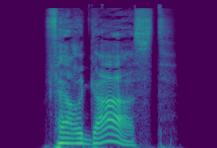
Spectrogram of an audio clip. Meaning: second-person singular/plural preterite of vergessen
- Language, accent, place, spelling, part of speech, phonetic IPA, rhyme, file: German, Germany, Berlin, vergaßt, verb, [fɛɐ̯ˈɡaːst], -aːst, De-vergaßt.ogg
